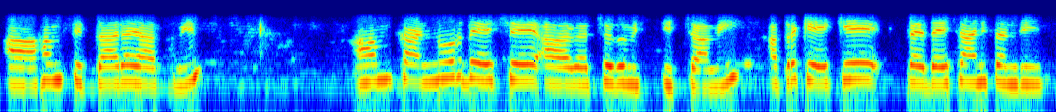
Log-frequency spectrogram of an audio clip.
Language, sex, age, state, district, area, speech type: Sanskrit, female, 18-30, Kerala, Thrissur, rural, conversation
